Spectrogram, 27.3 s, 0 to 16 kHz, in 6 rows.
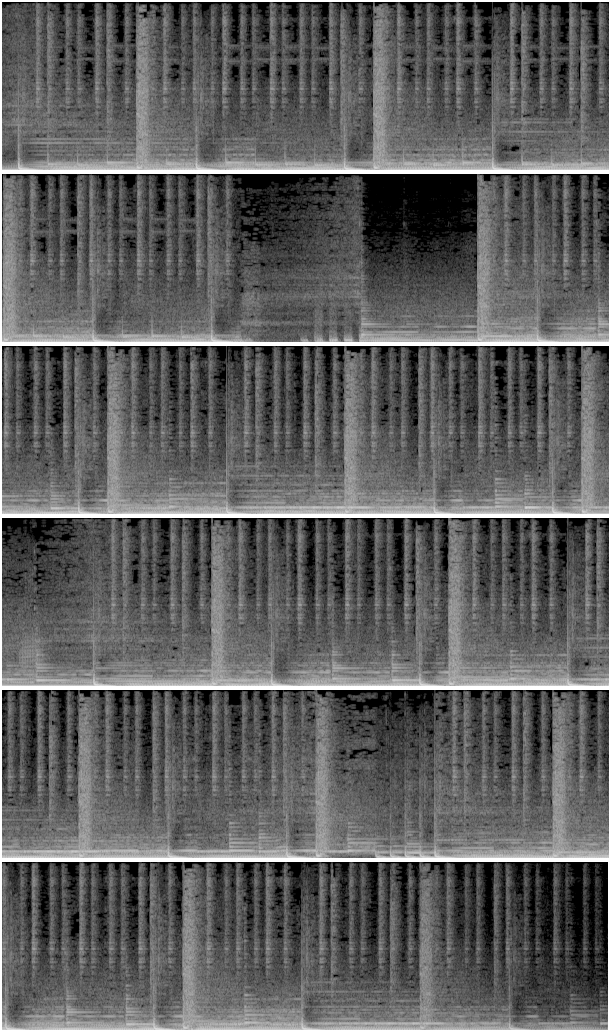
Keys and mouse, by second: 9.8-15.4 shift+middle drag, 16.1 shift+middle click, 16.5 middle click, 20.4-20.9 shift+middle drag, 21.5 shift+middle drag, 22.4-23.2 shift+middle drag, 23.6 shift+middle click, 24.1-25.1 middle drag, 25.3-25.8 shift+middle drag, 26.0 middle click.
